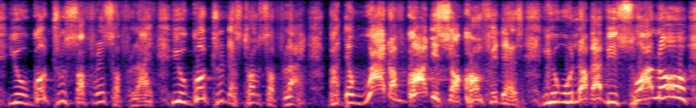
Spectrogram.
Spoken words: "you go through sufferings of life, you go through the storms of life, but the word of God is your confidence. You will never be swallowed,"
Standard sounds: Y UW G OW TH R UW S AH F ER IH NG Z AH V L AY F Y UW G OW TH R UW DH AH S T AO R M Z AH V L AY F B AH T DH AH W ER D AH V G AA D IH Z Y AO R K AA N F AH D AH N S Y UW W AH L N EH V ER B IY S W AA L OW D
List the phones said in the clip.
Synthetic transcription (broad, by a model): Y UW G OW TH R UW S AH F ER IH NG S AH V L AY F Y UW G OW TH R UW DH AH S T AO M S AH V L AY F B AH T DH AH W ER D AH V G AA D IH S Y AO K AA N F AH D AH N S Y UW W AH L N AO ER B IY S W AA L OW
